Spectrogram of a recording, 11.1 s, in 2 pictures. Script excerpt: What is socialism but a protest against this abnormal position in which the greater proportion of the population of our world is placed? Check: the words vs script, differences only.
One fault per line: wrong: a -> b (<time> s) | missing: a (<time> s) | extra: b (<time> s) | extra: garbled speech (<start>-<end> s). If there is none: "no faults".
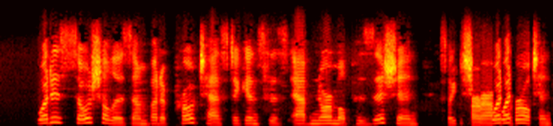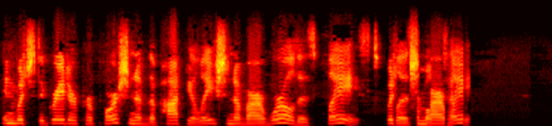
extra: garbled speech (4.4-5.5 s)
extra: garbled speech (9.4-10.2 s)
